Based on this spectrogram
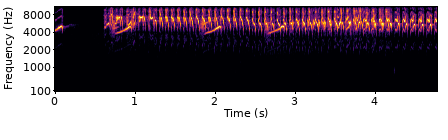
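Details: Crested jay, in sound meant to coax a non-singing bird to call: brief whistle, short pause, then a sustained very fast high rattle with occasional rising whistled notes running through it.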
